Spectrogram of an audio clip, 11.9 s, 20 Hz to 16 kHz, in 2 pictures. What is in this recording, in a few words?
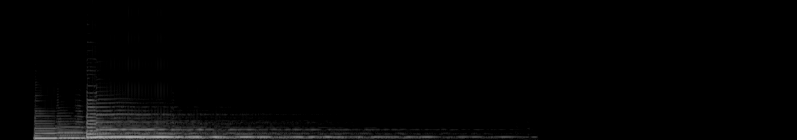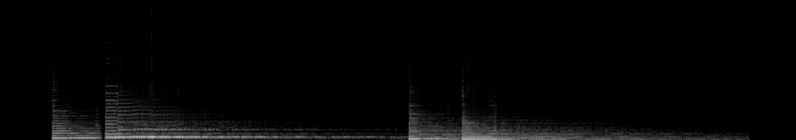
157 BPM D# Min Guitar Lead, loop stems; Melody; Cymatics; 2022 Melody Collection - Various; Bellagio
